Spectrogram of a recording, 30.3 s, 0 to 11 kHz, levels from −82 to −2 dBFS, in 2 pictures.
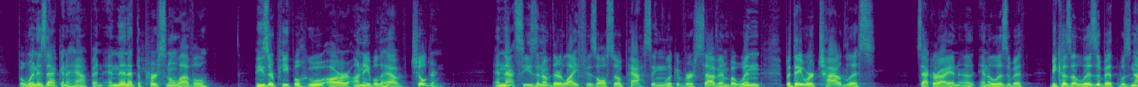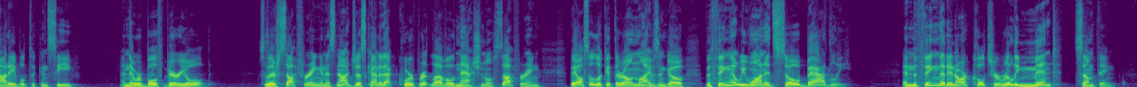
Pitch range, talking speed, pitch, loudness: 130-165 Hz, 190 wpm, 145 Hz, -15 LUFS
